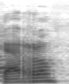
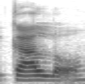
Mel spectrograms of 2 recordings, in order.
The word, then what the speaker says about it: carro: something, but they'll say like instead of carro, they'll be carlo.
